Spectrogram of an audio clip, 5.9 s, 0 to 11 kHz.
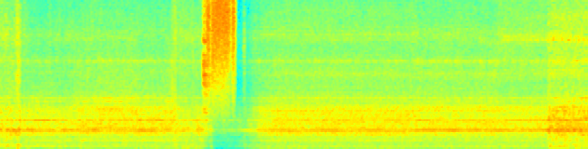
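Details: Lathe final finishing cut turning O1 tool steel boring bar stock outside diameter to about 0.750 in with a new insert: steady motor hum under smooth, even cutting hiss, no chatter or squeal; normal clean cut.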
